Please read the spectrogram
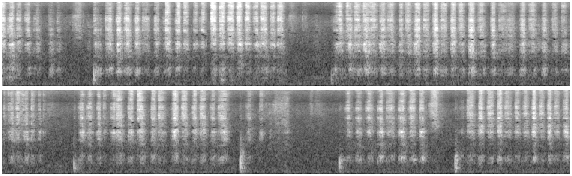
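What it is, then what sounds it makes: Paper coloring page. A wooden colored pencil rubs across a thin paper mandala coloring page lying on a table in many quick shading strokes, while the other hand rests on the sheet. The result is a soft, bright, dry scratching that comes in steady bursts separated by a few brief pauses.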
